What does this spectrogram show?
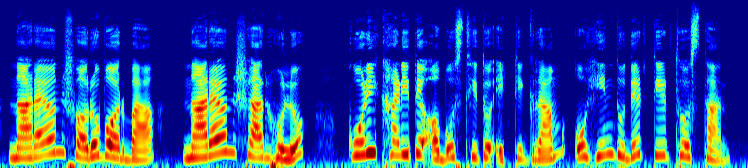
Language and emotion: Bengali, neutral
